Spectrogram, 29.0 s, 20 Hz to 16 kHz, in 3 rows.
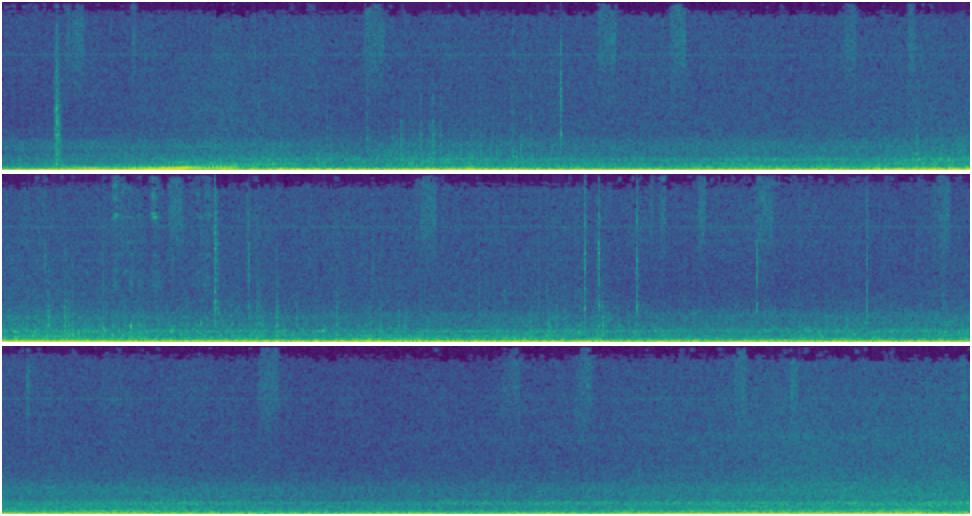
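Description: Mazda MX-5's four-cylinder engine pulling the car along, a steady low rumble with wind and road noise, heard from inside the open-top cabin. About a second in, the engine note rises as the car accelerates.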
